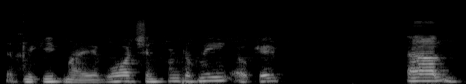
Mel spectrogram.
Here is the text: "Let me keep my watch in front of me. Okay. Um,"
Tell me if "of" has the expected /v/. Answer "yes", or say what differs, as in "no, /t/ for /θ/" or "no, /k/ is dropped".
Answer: yes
